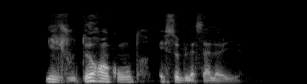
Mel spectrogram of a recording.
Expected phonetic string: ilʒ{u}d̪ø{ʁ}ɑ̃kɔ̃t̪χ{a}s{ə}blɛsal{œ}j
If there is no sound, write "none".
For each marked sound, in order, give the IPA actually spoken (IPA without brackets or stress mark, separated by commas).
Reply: u, ʁ, e, ə, œ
